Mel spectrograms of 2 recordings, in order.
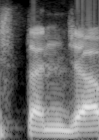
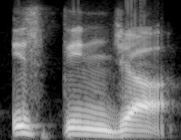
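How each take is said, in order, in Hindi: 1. t के बाद का स्वर a है। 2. t के बाद का स्वर i है।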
